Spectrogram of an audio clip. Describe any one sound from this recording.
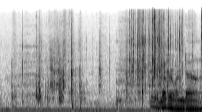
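A plastic drawer slides and rattles.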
